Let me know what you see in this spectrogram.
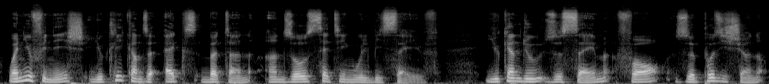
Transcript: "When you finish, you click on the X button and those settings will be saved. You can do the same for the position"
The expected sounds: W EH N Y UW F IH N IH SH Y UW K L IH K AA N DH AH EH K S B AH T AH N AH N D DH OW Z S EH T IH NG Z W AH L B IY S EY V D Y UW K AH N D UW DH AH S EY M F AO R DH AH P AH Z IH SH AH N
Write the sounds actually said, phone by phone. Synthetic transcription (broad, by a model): W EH N Y UW F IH N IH SH Y UW K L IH K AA N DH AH EH K S B AH T AH N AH N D DH OW Z S EH T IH NG W AH L B IY S EY V D Y UW K AH N D UW DH AH S EY M F AO R DH AH P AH Z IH SH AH N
